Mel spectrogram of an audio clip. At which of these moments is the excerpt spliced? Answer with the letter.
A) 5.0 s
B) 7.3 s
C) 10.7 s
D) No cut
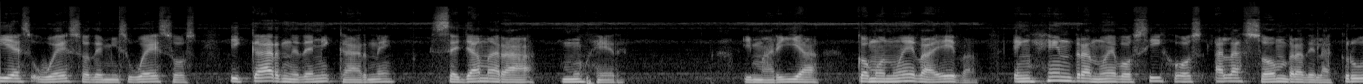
B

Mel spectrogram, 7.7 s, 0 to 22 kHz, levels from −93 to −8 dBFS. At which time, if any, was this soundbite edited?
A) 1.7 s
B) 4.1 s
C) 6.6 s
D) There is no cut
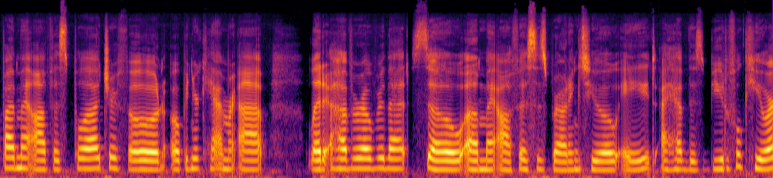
B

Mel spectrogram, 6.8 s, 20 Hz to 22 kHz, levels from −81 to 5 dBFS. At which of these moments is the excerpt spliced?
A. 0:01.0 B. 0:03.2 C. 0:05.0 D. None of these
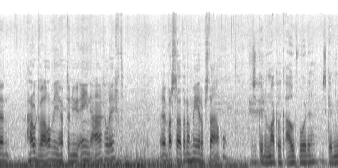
C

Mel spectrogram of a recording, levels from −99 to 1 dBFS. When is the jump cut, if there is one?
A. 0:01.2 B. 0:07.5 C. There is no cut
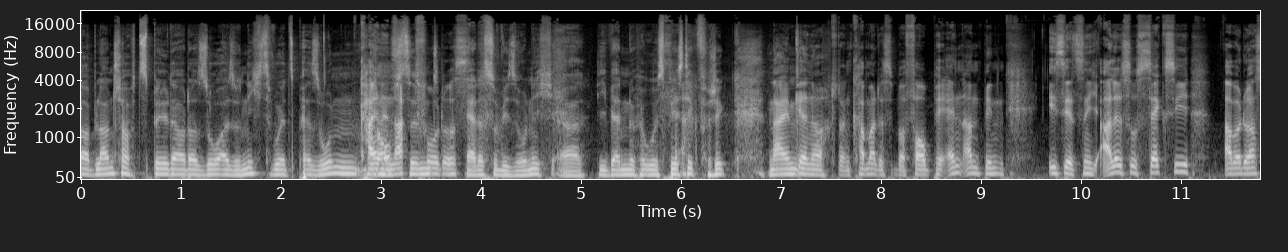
B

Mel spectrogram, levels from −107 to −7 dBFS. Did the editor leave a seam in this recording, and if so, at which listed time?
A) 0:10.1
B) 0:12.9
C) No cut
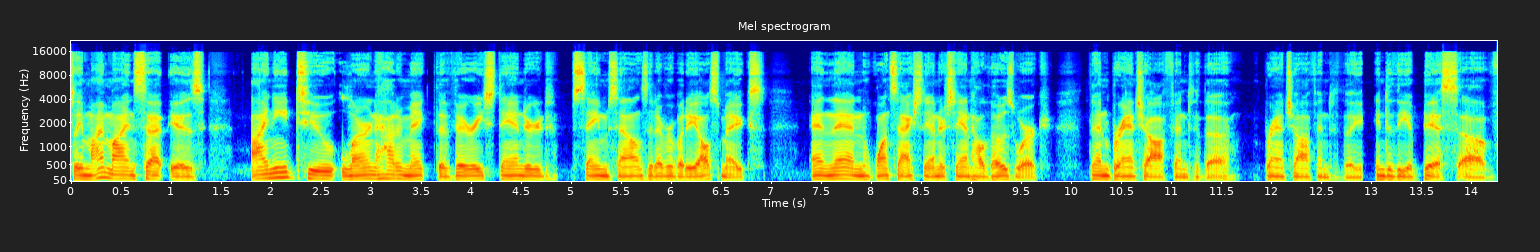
B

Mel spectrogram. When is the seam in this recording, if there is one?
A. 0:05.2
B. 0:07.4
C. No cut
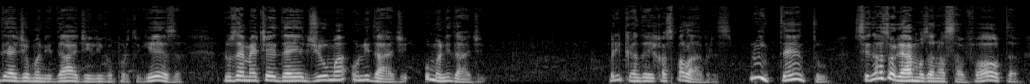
B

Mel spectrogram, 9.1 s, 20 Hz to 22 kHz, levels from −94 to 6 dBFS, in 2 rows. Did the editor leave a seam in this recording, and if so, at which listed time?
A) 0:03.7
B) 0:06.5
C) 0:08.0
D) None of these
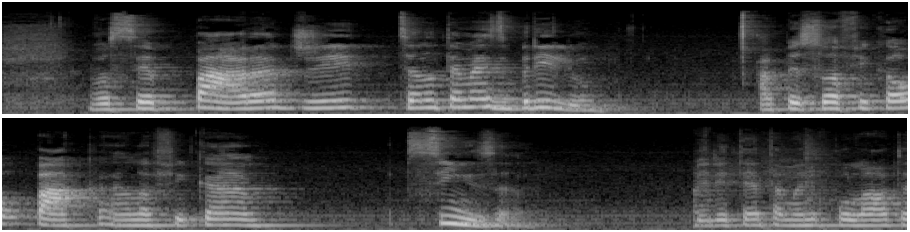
C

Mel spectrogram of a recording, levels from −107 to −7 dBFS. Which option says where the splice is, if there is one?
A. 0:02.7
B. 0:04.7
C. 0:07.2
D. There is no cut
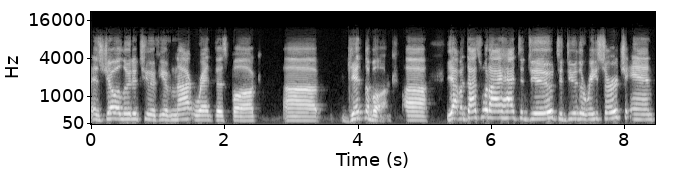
B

